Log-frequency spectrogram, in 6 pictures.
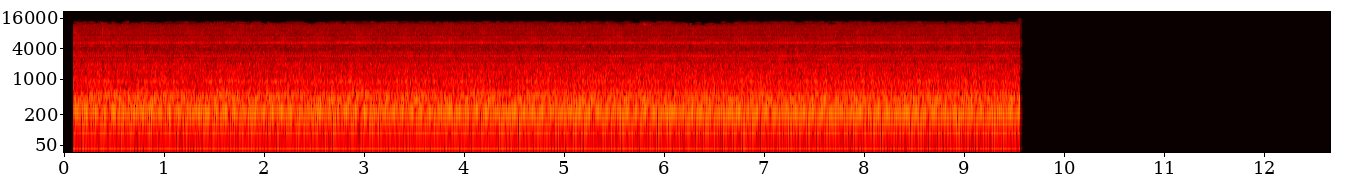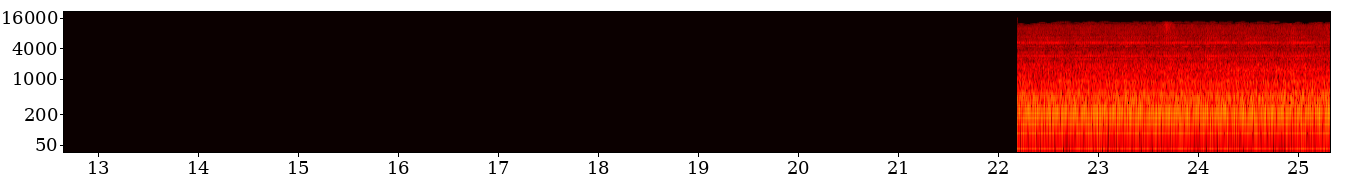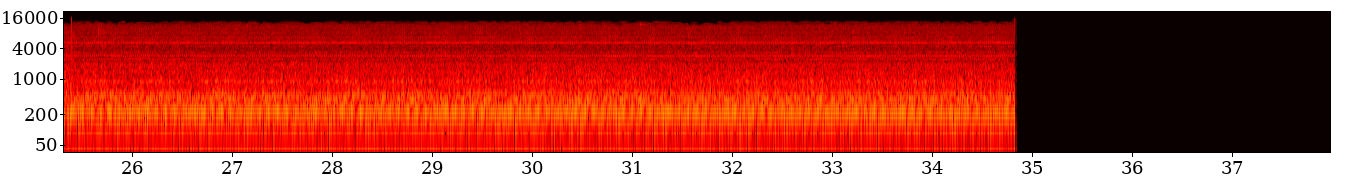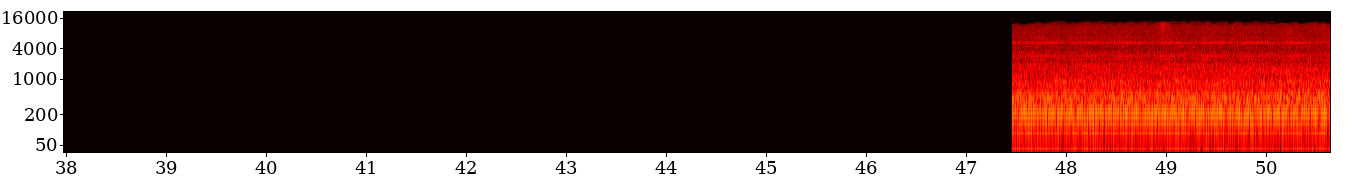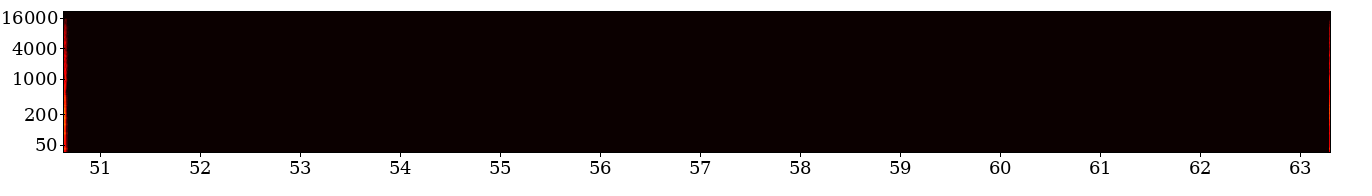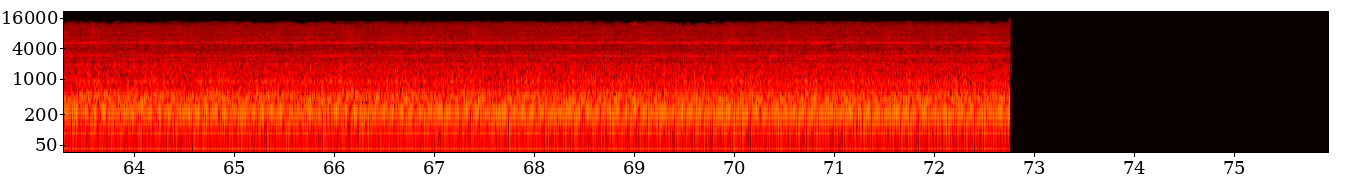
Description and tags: Fridge Hum
The hum of the fridge. Recorded with CanonLegria.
